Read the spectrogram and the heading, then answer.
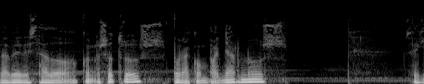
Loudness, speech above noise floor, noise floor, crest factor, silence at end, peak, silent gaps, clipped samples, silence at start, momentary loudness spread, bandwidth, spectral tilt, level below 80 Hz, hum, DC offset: -23 LUFS; 31 dB; -52 dBFS; 14 dB; 0 s; -8 dBFS; none; under 0.1%; 0 s; 8 LU; 9.2 kHz; -8 dB/octave; -40 dBFS; none; under 0.1%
